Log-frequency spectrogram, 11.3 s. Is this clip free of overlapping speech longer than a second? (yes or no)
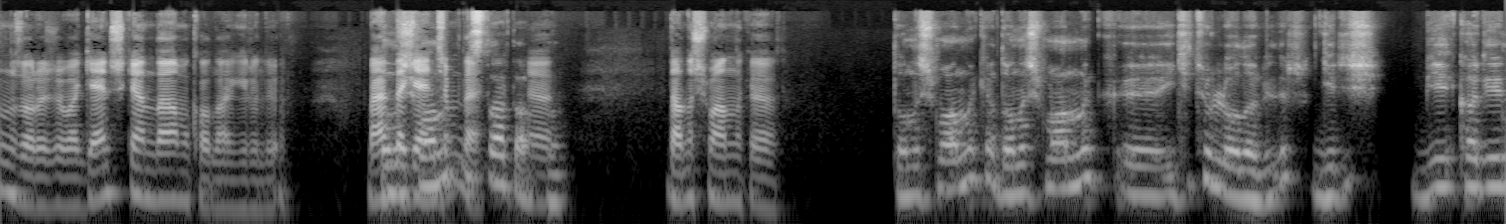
no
